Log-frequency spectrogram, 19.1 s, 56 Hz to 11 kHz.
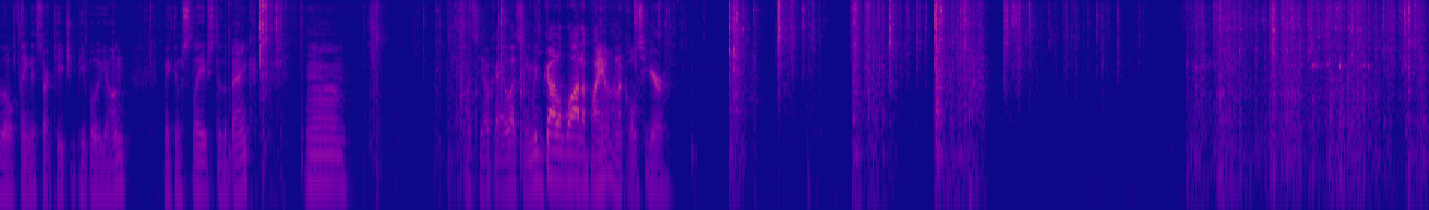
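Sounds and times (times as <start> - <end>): plastic pieces clattering: 4.8 - 7.4, 8.4 - 19.0.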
